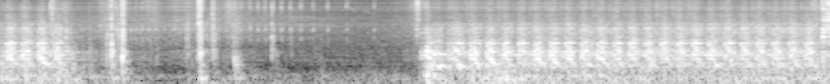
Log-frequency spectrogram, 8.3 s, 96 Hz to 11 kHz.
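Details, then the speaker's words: 2004 Renault Trafic 1.9 dCi diesel, crank-no-start fault (code DF195): a few clicks, then the starter turns it over evenly at about three compression beats a second on a battery that sounds a little weak, but it never fires. "okay so we're definitely cranking and not starting there so we will get a scan tool plugged in"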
